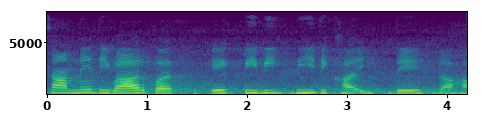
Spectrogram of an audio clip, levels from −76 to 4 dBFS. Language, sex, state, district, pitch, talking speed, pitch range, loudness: Hindi, female, Madhya Pradesh, Dhar, 235 Hz, 130 wpm, 215-245 Hz, -16 LUFS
